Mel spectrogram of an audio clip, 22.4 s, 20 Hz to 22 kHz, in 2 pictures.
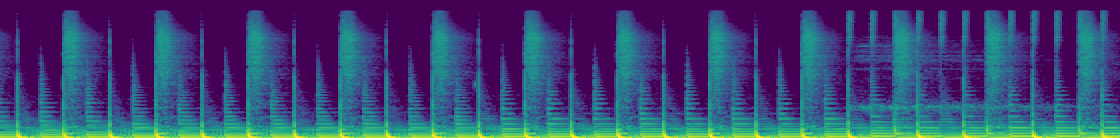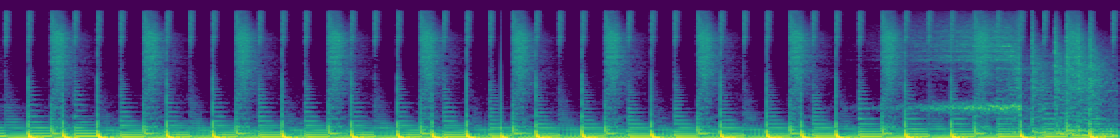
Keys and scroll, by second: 0.1 space, 0.7 super+space, 1.5 super+z, 3.3 super+z, 4.2 space, 4.8 super+space, 5.4 space, 6.5 super+z, 7.5 super+z, 8.4 super+z, 9.5 super+z, 10.5 super+z, 10.9 super+z, 13.2 space, 14.2 super+z, 16.0 super+z, 17.5 space, 18.0 super+space, 18.2 super+space, 19.0 super+z, 21.1 super+z, 21.8 space.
